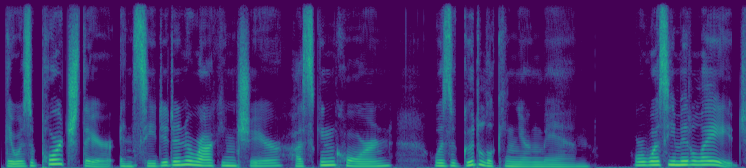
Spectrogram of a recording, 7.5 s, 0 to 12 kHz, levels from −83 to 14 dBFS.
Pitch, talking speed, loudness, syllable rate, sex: 200 Hz, 195 wpm, -18 LUFS, 4.9 syllables/s, female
